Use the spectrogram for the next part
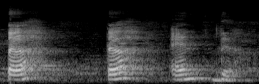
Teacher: Alveolar produced with the tongue against the alveolar right.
